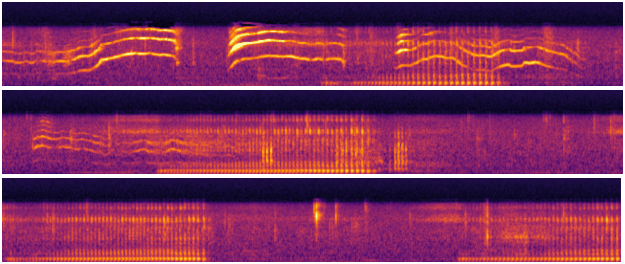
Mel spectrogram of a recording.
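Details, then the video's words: Sleeping Neapolitan Mastiff named PJ snoring in long, low, rasping bursts with quiet gaps between them, four snores in all; high, rising squeaky whines are heard first, before the snoring settles in. "More Pj snoring"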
